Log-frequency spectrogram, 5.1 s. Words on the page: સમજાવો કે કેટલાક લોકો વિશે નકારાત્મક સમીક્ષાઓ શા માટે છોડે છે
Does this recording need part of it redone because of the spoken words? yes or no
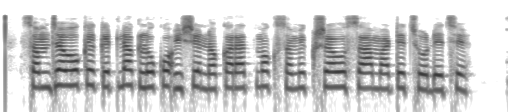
no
